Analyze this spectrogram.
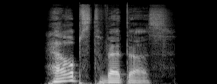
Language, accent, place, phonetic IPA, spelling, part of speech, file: German, Germany, Berlin, [ˈhɛʁpstˌvɛtɐs], Herbstwetters, noun, De-Herbstwetters.ogg
- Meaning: genitive singular of Herbstwetter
